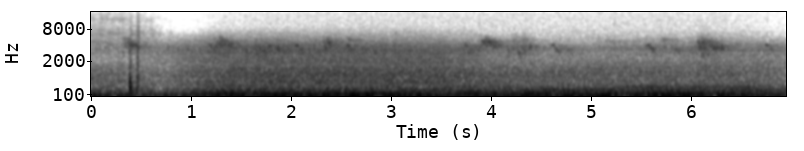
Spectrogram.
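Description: Small birds chirping now and then, short high calls over a steady low hum, with a single footstep about half a second in.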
